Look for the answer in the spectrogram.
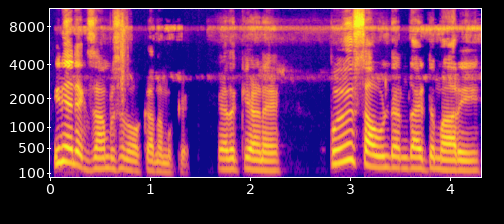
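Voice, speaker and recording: Speaking high but with a darkish, expressive tone, a man delivers a classroom lesson. He quizzes the students, goes back over each point, and lingers on key terms, recorded dry with no echo.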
